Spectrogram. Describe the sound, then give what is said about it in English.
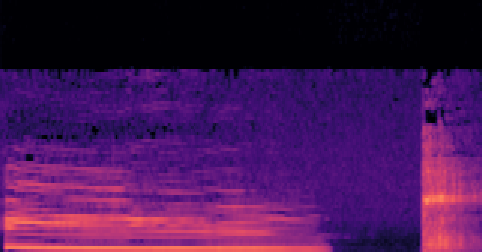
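A voice imitates a cartoon coyote falling into a canyon with a long, loud, buzzy sustained tone that slowly slides down in pitch for about three seconds. After a pause, a sudden noisy burst follows. “Sometimes I like to think of Wile E. Coyote falling down in the canyon after the roadrunner's been chasing him, and he goes,”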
